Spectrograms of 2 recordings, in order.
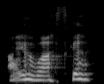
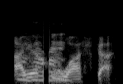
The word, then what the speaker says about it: Ayahuasca: So Ayahuasca. A-Y-A-H-U-A-S-E-A. Ayahuasca.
